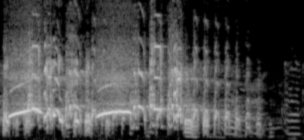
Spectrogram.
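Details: Grey francolin, known locally as teeter, giving a loud, harsh, squawky call: two strained, ringing notes that rise then fall, then a quick run of rough, clipped notes that fades out after about two and a half seconds.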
